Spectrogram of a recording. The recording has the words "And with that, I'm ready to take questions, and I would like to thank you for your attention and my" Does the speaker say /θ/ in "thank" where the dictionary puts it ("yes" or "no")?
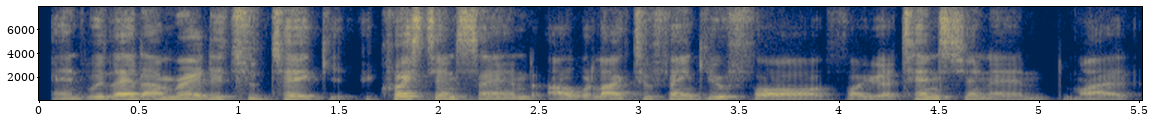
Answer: yes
